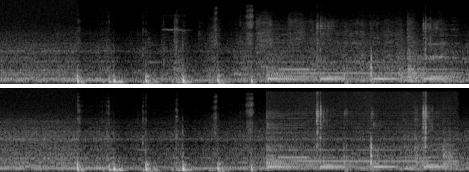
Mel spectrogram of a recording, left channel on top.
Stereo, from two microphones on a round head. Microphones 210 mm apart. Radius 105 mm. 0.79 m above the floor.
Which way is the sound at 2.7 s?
75° right (ahead or behind).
